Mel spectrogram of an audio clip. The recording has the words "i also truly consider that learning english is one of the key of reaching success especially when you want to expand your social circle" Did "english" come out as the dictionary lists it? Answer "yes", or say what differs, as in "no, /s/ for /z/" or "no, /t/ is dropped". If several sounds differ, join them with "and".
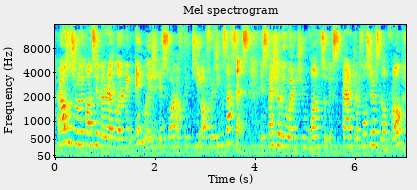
yes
